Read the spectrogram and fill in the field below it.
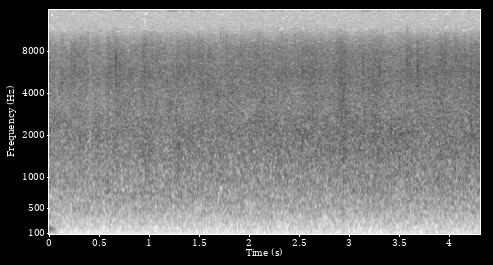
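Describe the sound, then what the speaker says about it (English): Football crowd at Halifax Town's ground giving a standing ovation after a 6-0 win over Telford United in 1993: continuous, broad applause from a large distant stand, steady and washing without pause. "the crowd standing in appreciation"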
